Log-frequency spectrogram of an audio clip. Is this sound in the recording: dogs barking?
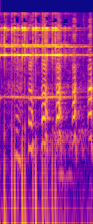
no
